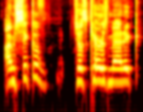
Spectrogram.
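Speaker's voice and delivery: high, loud fed-up rant. Real, not acted. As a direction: vent it loudly. Ranting about extroverts.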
